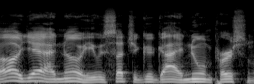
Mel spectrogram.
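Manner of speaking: casual, nonchalant, offhand throwaway tone. Imitating how real friends mention knowing someone, imitating a nonchalant, offhand tone. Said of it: "they say it like that. They just nonchalantly".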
